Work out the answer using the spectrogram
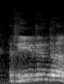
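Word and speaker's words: read: Verb இந்த ரீடுன்ற வெர்புக்கு என்னென்ன ஃபார்ம்ஸ்னா present tense, past participle என்னன்னா ரீட், ரெட் அப்படின்னு சொல்லுவாங்க.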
